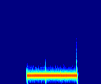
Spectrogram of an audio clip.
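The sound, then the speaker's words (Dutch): A telephone ringback tone sounds while a call is placed: one steady, mid-pitched, loud beep lasting about a second, with faint clicks at its start and end and silence on either side. “En we mochten even met hem bellen.”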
